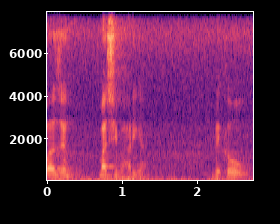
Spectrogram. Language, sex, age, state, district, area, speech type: Bodo, male, 45-60, Assam, Kokrajhar, rural, spontaneous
